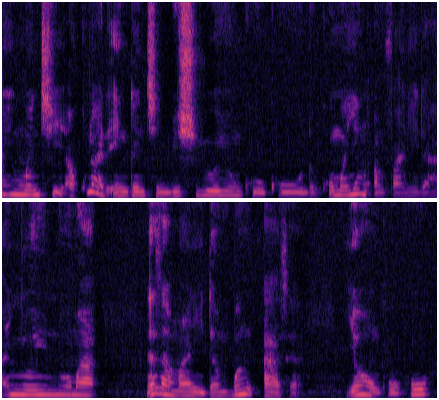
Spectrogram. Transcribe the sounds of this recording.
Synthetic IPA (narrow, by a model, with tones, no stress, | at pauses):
mɐ˦hɪ˦mːɐ˦nt͡ʃiː˨ʔa̰˨kʷʊ˦laː˨da̰˨ʔɪ̰˦ŋɡɐ˦nt͡ʃɪ˨mbɪ˦ʃɪ˦joː˦jɪ˦ŋkʷʰoː˨kʷʰoː˦da˨kʷʊ˦ma˦jɪ˦ŋʔa˨mɸaː˨niː˦da˨ha˦ɲjoː˦jɪ˦nːoː˦maː˦ | na˦zaː˨maː˦niː˨dɐ˦mbʊ˦ŋkʼaː˨sa̰˨ | jɐ˦wɐ˨ŋkʷoː˨kʷoː˦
